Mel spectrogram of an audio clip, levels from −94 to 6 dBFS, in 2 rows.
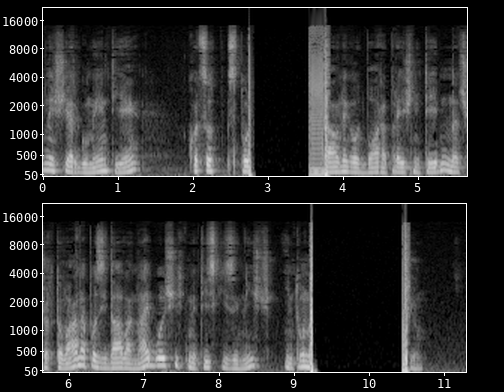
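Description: The speech sounds hissy and grainy throughout. The treble has turned to noise rather than detail. Tones sound rough and attacks are blurred. The damage is plainly audible from start to finish. This is likely Vorbis compression at low quality. The codec lowers its cut-off and quantises the high bands very coarsely. Fine detail is swapped for noise of similar energy. The result fits a low bitrate of around 36 kbps.

At 2.74 s, right after "kot so", a cable is pulled and plugged in. A pop marks the break. The sound drops to near silence for about 1.0 s. A 60 Hz mains buzz lasts about 0.21 s while only the tip makes contact. A second pop brings the sound back at 3.79 s, just before "odbora prejšnji teden načrtovana".

It happens again at 9.22 s, after "in to". The cable is out for about 1.24 s. This time the 60 Hz buzz is much shorter, about 37 ms. Pops open and close the gap, and the sound returns at 10.51 s.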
